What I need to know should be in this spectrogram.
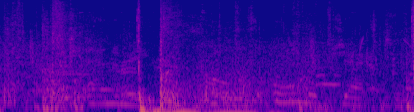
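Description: A gun reloads with metallic clicks.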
